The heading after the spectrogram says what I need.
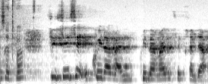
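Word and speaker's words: Kouign-amann: Je l'ai bien prononcé cette fois? Si, c'est Queen Amman.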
